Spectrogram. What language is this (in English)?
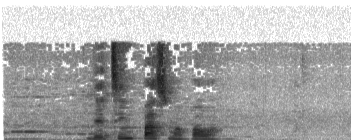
Cameroon Pidgin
